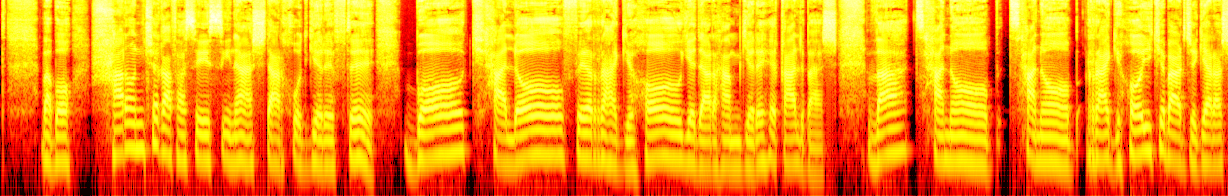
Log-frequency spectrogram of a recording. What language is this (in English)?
Persian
